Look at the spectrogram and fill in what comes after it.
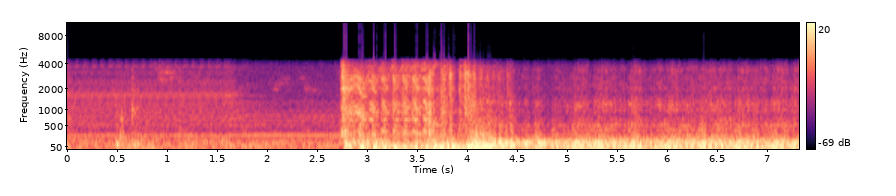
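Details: Ford 6.0 Powerstroke diesel, cold start after sitting about 10 hours at 75°F: long crank, then lumpy uneven clatter that misses and stumbles; rough start, owner suspects bad injectors or glow plugs.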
